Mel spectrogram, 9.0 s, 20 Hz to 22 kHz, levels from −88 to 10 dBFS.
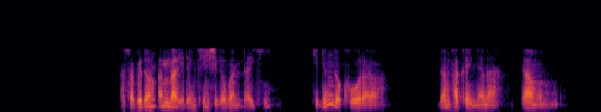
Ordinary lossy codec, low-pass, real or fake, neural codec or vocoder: Opus, 24 kbps; 3.6 kHz; fake; codec, 16 kHz in and 24 kHz out, 1.1 kbps, FireRedTTS-2 codec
